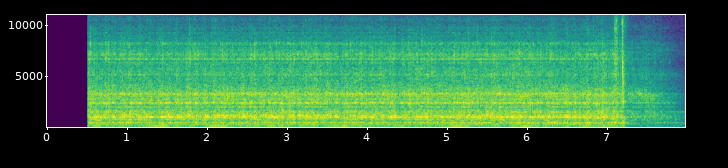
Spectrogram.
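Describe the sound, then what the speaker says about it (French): Dough kneading machine (pétrin) running at low speed for beignet dough, a steady mechanical whir with a low rhythmic hum, continuous and close, then abruptly switching off near the end. "Je mets le pétrin en marche à petite vitesse"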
